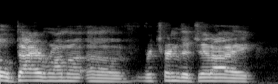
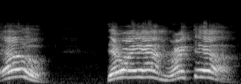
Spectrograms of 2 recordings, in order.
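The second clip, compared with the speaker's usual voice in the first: high, lilting imitated accent; Ian McDiarmid's accent; 11 semitones higher, 4 dB louder, slower than usual. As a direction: pitch it way up, delighted, in his accent. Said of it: "in his accent, he was like".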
